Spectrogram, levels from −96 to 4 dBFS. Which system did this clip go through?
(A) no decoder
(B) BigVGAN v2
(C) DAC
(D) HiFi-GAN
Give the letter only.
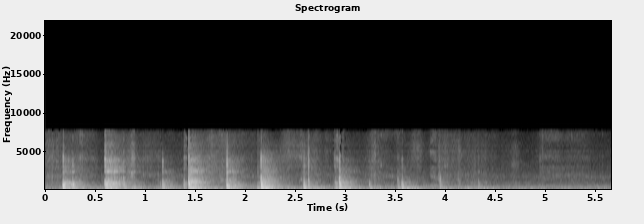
C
